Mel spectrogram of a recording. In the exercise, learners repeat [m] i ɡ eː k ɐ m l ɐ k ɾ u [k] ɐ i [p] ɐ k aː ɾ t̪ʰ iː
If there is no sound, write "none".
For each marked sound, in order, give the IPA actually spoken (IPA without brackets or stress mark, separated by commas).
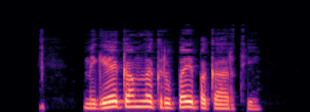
m, p, p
